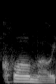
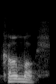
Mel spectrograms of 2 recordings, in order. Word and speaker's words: Cuomo: By the way, Como, his name is pronounced Cuomo. You pronounced it Como.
